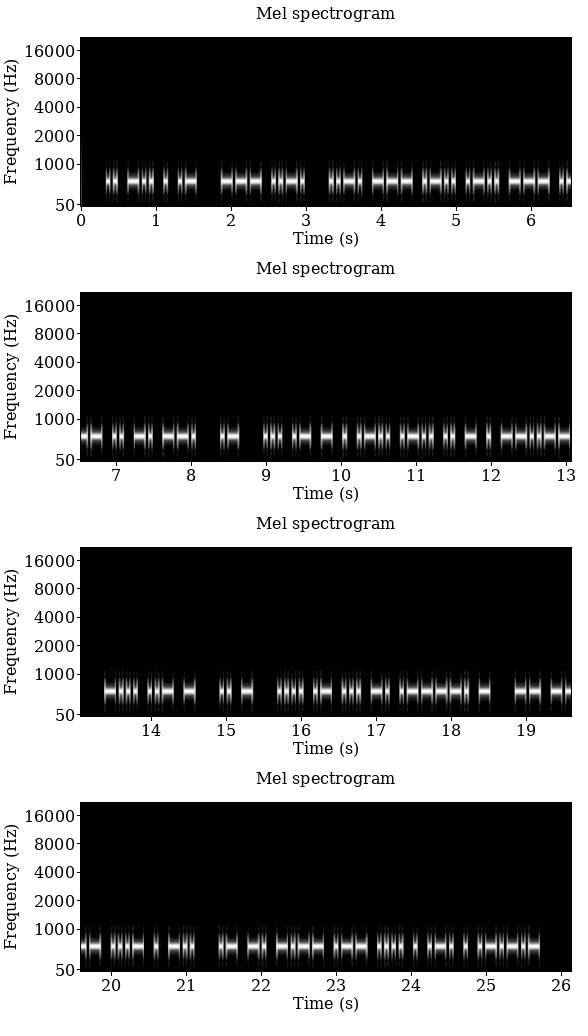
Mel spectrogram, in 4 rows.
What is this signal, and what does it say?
Morse code, heard as a keyed tone, about 25 wpm, 600 Hz. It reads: IDEA OF FOLLOWING A SATELLITE, BUT IT HASN'T MOVED ANYWHERE.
